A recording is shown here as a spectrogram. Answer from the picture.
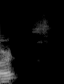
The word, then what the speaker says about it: Wirfs: how do you say it? Werfs? Werf. – Yeah. Werfs.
